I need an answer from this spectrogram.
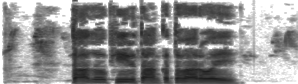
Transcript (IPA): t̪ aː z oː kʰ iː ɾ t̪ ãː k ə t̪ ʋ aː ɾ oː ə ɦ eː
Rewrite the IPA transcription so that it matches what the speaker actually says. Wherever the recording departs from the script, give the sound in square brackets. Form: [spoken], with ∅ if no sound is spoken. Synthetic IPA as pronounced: t̪ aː z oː kʰ iː ɾ t̪ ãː k ə t̪ ʋ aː ɾ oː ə ɦ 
